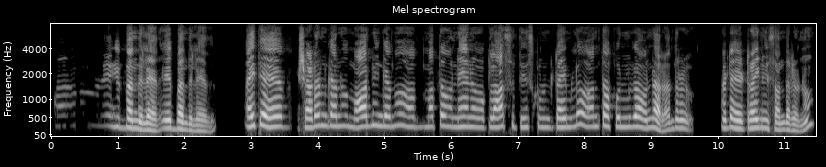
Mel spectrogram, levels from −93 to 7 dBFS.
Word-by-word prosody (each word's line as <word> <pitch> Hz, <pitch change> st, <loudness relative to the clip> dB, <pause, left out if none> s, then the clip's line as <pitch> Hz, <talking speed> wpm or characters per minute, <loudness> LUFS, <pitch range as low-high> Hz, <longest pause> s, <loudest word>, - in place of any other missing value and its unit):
ఆహ్, 285 Hz, 0 st, -20 dB
ఇబ్బంది 220 Hz, -4 st, +4 dB
లేదు. 160 Hz, -1 st, +3 dB, 0.2 s
ఇబ్బంది 190 Hz, -5 st, +2 dB
లేదు. 140 Hz, -3 st, -5 dB, 0.6 s
అయితే, 285 Hz, +2 st, +5 dB, 0.6 s
షడెన్‌గాను 275 Hz, +3 st, +1 dB, 0.2 s
మార్నింగ్ 275 Hz, +3 st, +2 dB
ఏమో 290 Hz, +3 st, -8 dB, 0.4 s
మొత్తం 260 Hz, +2 st, -2 dB, 0.2 s
నేను 260 Hz, -1 st, -1 dB, 0.2 s
క్లాస్ 245 Hz, +2 st, 0 dB, 0.2 s
తీసుకున్న 245 Hz, 0 st, -8 dB
టైంలో 245 Hz, +6 st, 0 dB, 0.2 s
అంతా 270 Hz, +1 st, 0 dB
ఫుల్‌గా 255 Hz, +1 st, +1 dB
ఉన్నారు. 225 Hz, -10 st, +2 dB
అందరూ 220 Hz, +1 st, -2 dB, 0.6 s
అంటే 230 Hz, +2 st, +1 dB, 0.2 s
ట్రైనీస్ 220 Hz, -2 st, +1 dB
అందరూను. 165 Hz, -4 st, -3 dB
250 Hz, 110 wpm, -22 LUFS, 220-275 Hz, 0.6 s, అయితే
